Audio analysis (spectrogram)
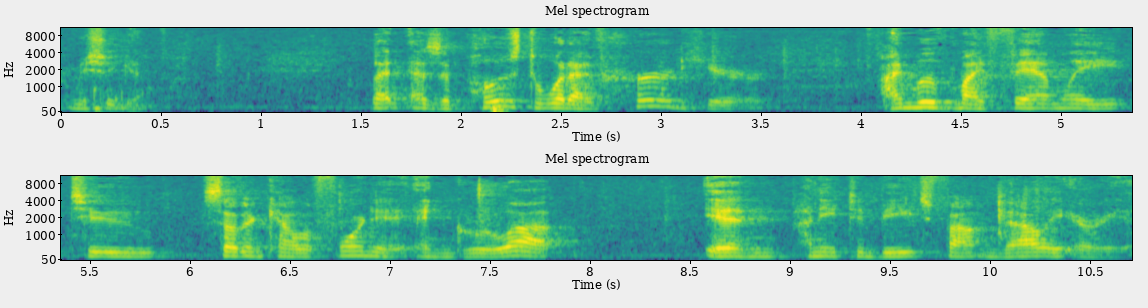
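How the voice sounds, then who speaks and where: Conversational man, slightly high voice. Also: slight background noise, poor audio. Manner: conversational, musing aloud. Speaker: meeting participant. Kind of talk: introducing himself at a meeting.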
